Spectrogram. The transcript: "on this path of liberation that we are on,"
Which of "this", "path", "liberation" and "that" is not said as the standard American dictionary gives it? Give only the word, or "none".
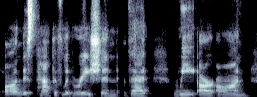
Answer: none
